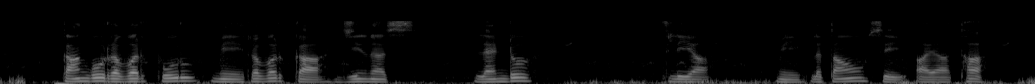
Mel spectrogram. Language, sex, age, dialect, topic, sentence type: Hindi, male, 25-30, Garhwali, agriculture, statement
